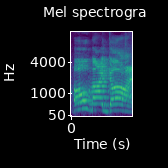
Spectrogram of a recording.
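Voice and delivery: slow, loud mock shock; drawn-out oh my God. Real, not acted. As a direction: stretch it out, scandalized. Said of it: "reacting to the joke".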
